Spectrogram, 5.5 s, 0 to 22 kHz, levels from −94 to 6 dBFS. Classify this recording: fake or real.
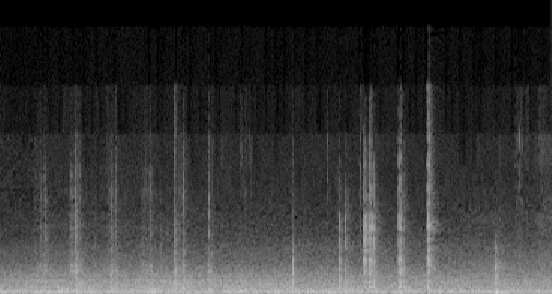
real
